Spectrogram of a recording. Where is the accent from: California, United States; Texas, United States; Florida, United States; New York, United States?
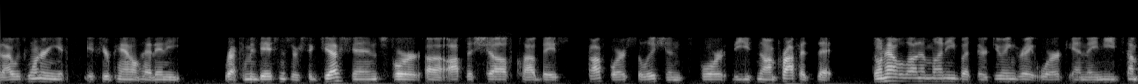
California, United States; now in Los Angeles, United States; I'm from Silicon Valley, but I'm in Los Angeles now.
